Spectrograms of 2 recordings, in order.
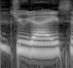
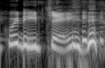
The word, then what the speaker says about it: Giudice: Teresa Giudice is how she pronounces it. I, a non-Italian, will say Giudice.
